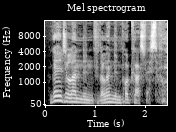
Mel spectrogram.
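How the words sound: The voice sounds flat and sad. The speaker calls it wrong. "Don't sound sad about it"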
